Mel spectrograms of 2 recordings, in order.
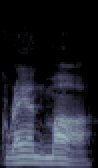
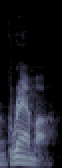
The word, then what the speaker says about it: grandma: so like for example grandma or Grandma you like native speakers you don't really say the D you just said Grandma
